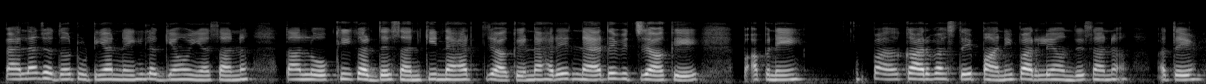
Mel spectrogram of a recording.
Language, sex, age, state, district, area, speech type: Punjabi, female, 18-30, Punjab, Pathankot, rural, spontaneous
